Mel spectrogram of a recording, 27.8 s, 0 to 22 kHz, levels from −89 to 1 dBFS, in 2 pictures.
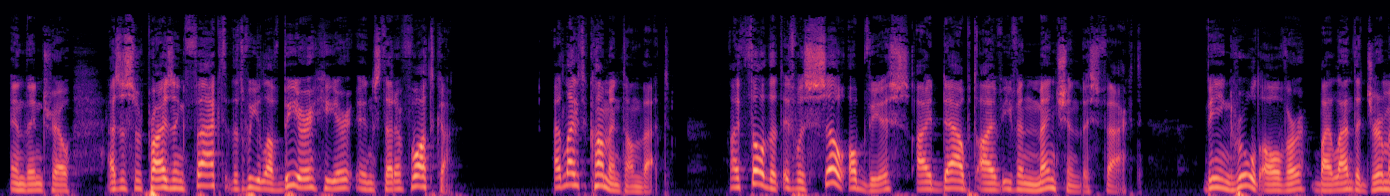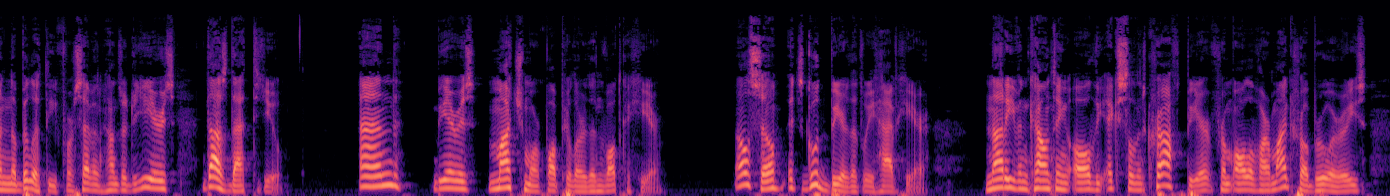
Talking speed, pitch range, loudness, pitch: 175 wpm, 120-170 Hz, -23 LUFS, 145 Hz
